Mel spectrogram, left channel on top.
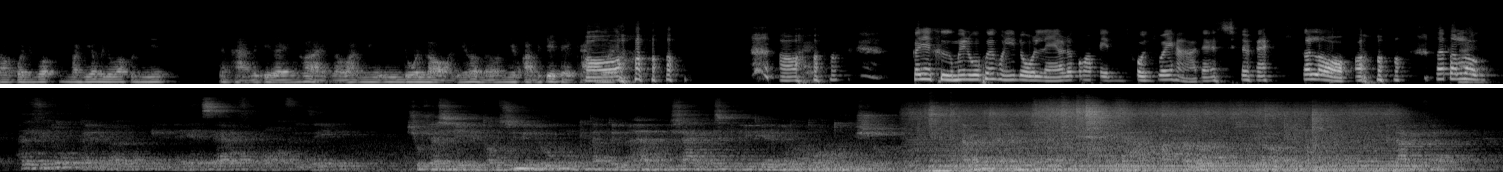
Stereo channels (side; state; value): both; different; correlation 0.00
